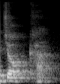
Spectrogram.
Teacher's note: কেন যক্ষা হচ্ছে ম এর উচ্চারণ হচ্ছে না কারণটা হচ্ছে যে এটা হচ্ছে একটি যুক্তবর্ণ বা যুক্ত ব্যঞ্জন বর্ণ এবং এর সাথে ম ফলা রয়েছে এজন্য ম এর কোন উচ্চারণ হচ্ছে না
